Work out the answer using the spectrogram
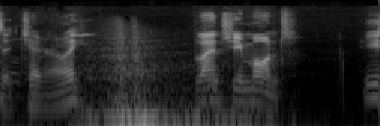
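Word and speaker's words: Blanchimont: when there's an n in a word you pronounce it generally blanchimon you said blachimonde oh I do apologize blanch him on so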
